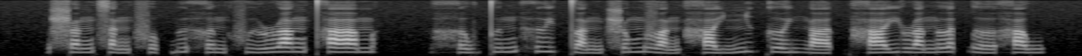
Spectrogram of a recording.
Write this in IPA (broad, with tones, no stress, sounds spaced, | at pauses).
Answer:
ʂ a˨˩˦ ŋ s a˨˩˨ ŋ f əː˨˩ p̚ j ɨ˧ h əː˨˩ n f ɨ˨˩ ɹ a˧ ŋ t̪ʰ aː˧ m | h ə˨˩ w t̪ ɨ˧˥ n h ɨ˧ j t̪ a˨˩˨ ŋ ʂ ə˧˥ m v a˨˩˨ ŋ h a˨˩ j ɲ ɨ˧ k əː˧ j ŋ aː˨˩ t̚ h aː˧˥ j ɹ a˧˥ n l a˦˥ t̚ ɣ əː˨˩˦ h a˧ w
